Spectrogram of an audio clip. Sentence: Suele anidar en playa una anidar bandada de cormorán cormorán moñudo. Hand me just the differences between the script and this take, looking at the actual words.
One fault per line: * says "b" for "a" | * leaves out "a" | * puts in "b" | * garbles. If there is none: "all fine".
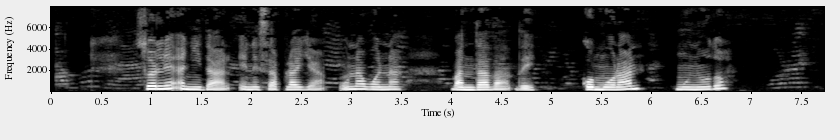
* puts in "esa"
* says "buena" for "anidar"
* leaves out "cormorán"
